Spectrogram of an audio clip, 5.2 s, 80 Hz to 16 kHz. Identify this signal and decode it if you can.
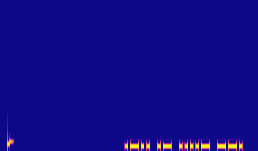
Morse code, heard as a keyed tone, about 22 wpm, 700 Hz. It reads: LA4G
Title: DXCC-100 Call Signs - 4 Characters - Repeated 2x - 22wpm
